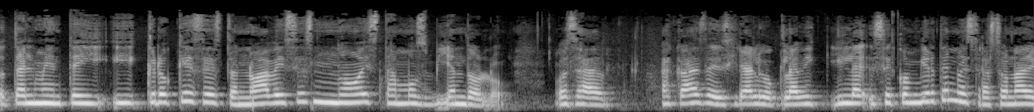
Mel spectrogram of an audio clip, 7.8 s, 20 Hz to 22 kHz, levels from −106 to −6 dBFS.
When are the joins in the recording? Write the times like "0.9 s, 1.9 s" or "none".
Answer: none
